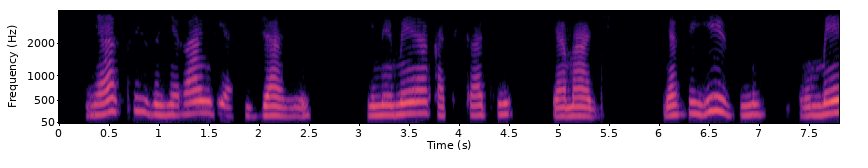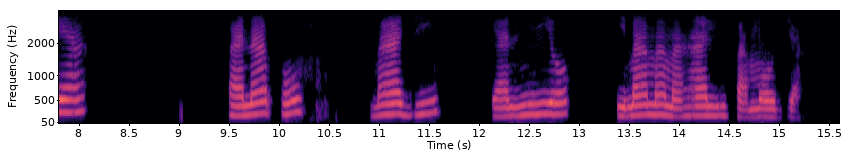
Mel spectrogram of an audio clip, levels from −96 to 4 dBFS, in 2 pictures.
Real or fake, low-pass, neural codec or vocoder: fake; 3.6 kHz; vocoder, 22.05 kHz, 80 mel bands, WaveNeXt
